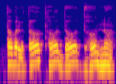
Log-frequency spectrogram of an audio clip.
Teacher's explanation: ल और सा, ये दंत्य वर्ण हो गए, दंत से उच्चरित वर्ण हो गए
